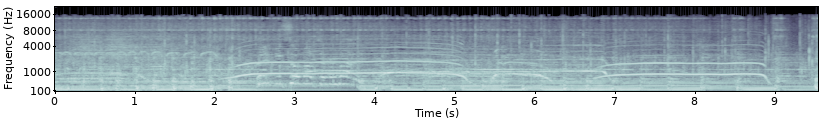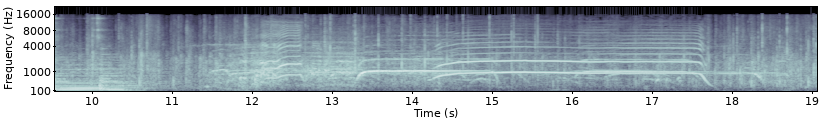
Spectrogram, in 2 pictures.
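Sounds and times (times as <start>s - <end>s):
audience cheering and whooping: 0.0s - 9.1s, 11.3s - 19.0s
audience clapping: 0.0s - 19.0s.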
